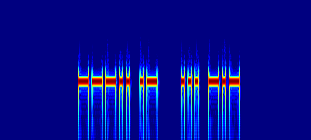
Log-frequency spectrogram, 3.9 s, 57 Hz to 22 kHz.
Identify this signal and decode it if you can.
Morse code, heard as a keyed tone, about 28 wpm, 700 Hz. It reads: 8A SK
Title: Field Day Exchanges Encore - 28wpm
